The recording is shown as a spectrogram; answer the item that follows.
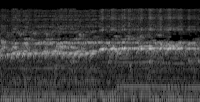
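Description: Canaries singing: rapid, high-pitched trills of quickly repeated notes, over a steady low hum.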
